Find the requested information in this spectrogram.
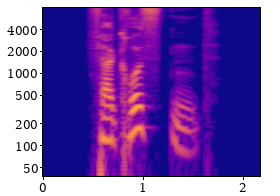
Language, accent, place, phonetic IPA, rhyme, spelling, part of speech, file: German, Germany, Berlin, [fɛɐ̯ˈkʁʊstn̩t], -ʊstn̩t, verkrustend, verb, De-verkrustend.ogg
- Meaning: present participle of verkrusten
